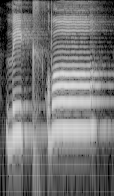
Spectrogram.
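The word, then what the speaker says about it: ذكرى: Huruf ro dibaca tafkhim karena barisnya fathah. Cara bacanya ditebalkan. Zikro.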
